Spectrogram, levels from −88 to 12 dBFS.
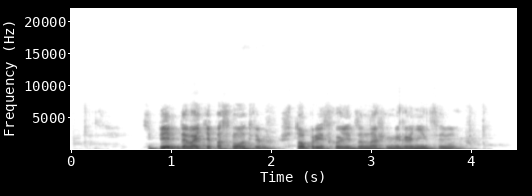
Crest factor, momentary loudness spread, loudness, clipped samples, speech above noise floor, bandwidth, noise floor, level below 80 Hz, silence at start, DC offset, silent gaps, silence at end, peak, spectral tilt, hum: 20 dB; 13 LU; -26 LUFS; under 0.1%; 45 dB; 6.8 kHz; -70 dBFS; -70 dBFS; 0.8 s; under 0.1%; none; 0.5 s; -8 dBFS; -7.5 dB/octave; none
